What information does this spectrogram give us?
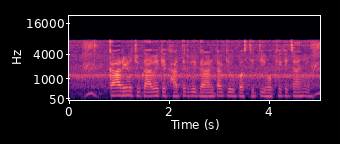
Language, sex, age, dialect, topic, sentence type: Bhojpuri, male, 51-55, Northern, banking, question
